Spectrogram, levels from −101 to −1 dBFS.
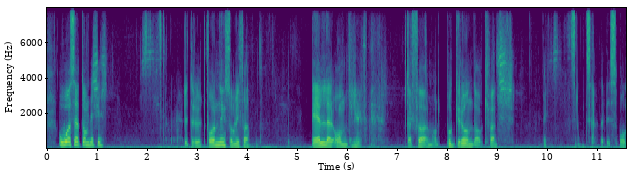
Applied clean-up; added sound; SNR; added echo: neural diffusion model UNIVERSE++.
